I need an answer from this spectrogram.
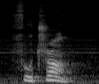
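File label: "footreon", Nigerian Pidgin, male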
